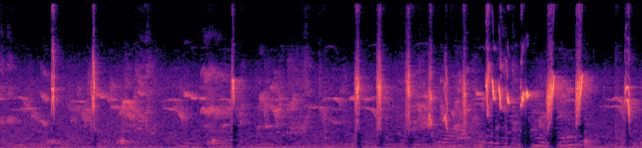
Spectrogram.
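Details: Loud, carrying konin song from Gresik, East Java, used as a lure for reluctant singers: thin high tweets and sharp slurred notes, sparse at first, then faster and denser toward the end.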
